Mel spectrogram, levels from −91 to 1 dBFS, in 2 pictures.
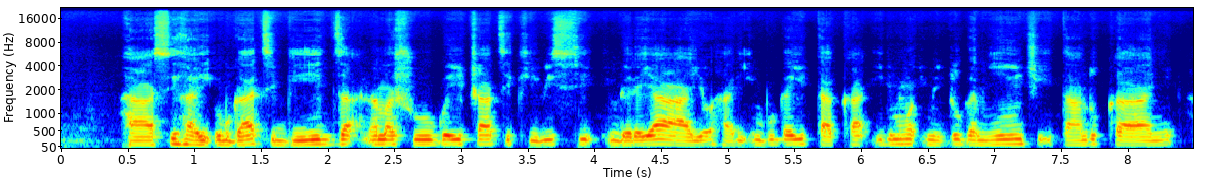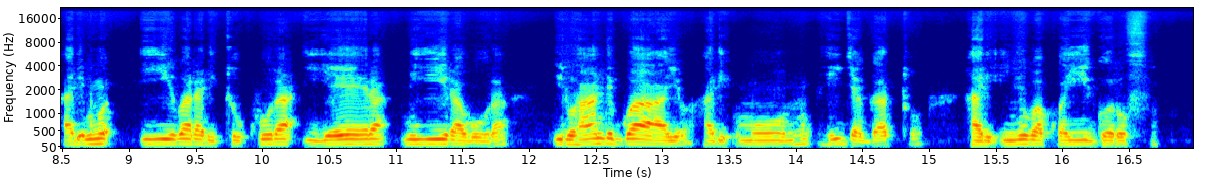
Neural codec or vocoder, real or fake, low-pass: codec, 44.1 kHz, 7.8 kbps, Pupu-Codec; fake; 19.8 kHz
